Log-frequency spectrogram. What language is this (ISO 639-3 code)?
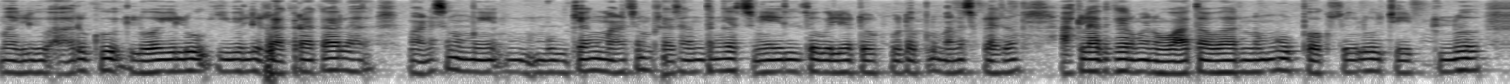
tel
